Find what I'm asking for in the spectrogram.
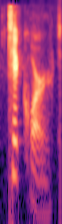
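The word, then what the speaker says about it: Tykwer: How do you say his name? – Right, Tickver.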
